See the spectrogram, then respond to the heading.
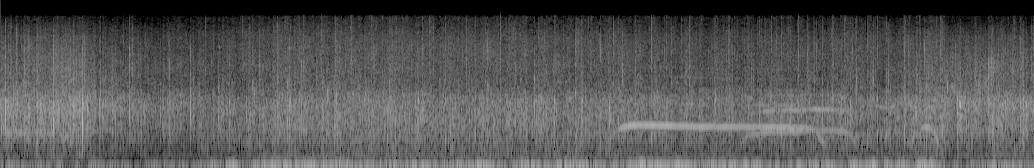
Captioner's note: cheering and applause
